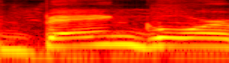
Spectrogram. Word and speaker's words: Bangor: all the time is Bangor Maine it rhymes with store Bangor and mainers get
